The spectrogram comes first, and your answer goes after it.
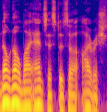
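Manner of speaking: low, slow mock American reply; imitated American. American defending an Irish claim when challenged, imitated American. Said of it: "annoys me most about Americans".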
